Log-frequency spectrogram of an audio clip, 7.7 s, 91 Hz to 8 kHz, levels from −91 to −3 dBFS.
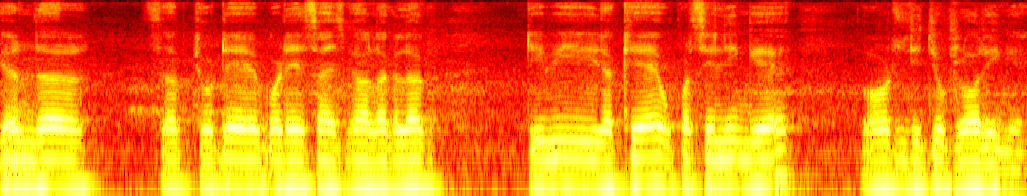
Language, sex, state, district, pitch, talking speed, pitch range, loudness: Hindi, male, Maharashtra, Mumbai Suburban, 105 Hz, 140 wpm, 100-105 Hz, -15 LUFS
